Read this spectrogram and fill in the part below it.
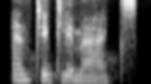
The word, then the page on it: anticlimax: Indian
